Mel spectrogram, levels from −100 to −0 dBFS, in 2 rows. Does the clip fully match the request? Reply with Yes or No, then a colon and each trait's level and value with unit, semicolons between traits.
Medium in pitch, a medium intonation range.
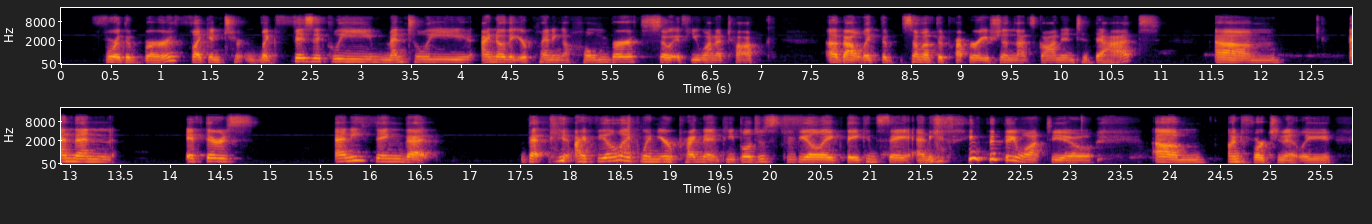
Yes: medium, 175 Hz; average, 4.2 semitones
